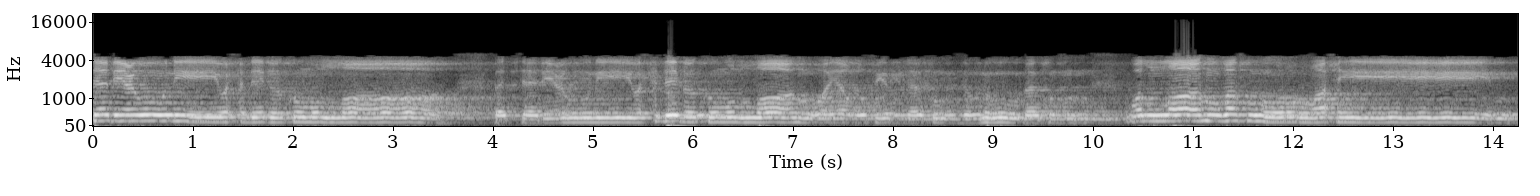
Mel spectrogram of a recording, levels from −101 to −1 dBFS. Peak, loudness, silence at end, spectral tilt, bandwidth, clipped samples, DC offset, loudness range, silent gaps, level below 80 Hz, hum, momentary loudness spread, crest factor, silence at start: -6 dBFS; -20 LUFS; 0 s; -3 dB/octave; 5.2 kHz; under 0.1%; under 0.1%; 3 LU; none; -54 dBFS; none; 9 LU; 14 dB; 0 s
